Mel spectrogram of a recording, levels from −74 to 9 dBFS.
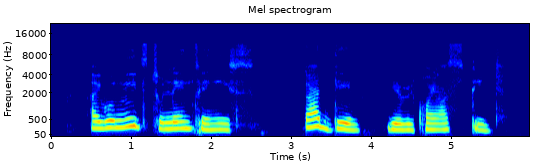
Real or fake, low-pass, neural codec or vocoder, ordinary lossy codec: fake; none; codec, 24 kHz, 1 kbps, SNAC; none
